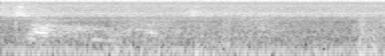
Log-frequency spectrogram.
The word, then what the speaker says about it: shakuhachi: All right, so I'll just pronounce the name of my shakuhachi the way we say it, which is shakuhachi.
